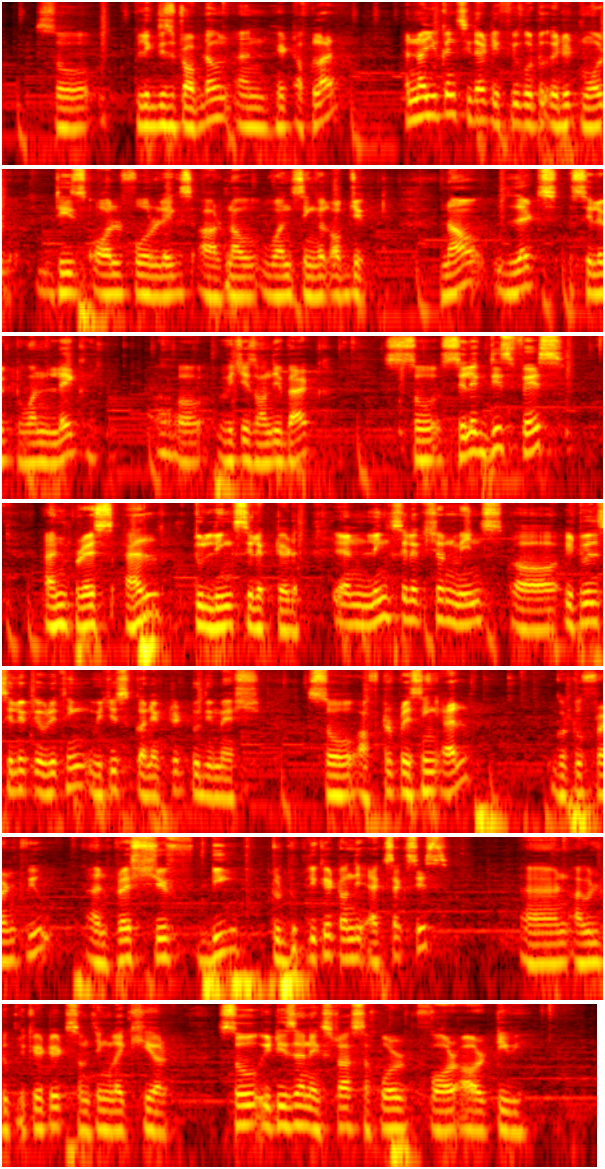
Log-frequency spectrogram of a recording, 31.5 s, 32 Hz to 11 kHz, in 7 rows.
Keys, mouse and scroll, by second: 1.6-2.3 drag, 3.3-3.9 drag, 4.4 click, 5.2 shift+middle drag, 9.4 shift+middle click, 9.9 middle click, 10.8 shift+middle click, 11.6 click, 14.5 l, 21.0 middle click, 21.7 shift+middle click, 22.3 KP_1, 23.2 shift+middle click, 24.3 shift+d, 26.7 x, 27.6 shift+middle click, 29.6 middle click, 30.2 shift+middle click, 31.1 click.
